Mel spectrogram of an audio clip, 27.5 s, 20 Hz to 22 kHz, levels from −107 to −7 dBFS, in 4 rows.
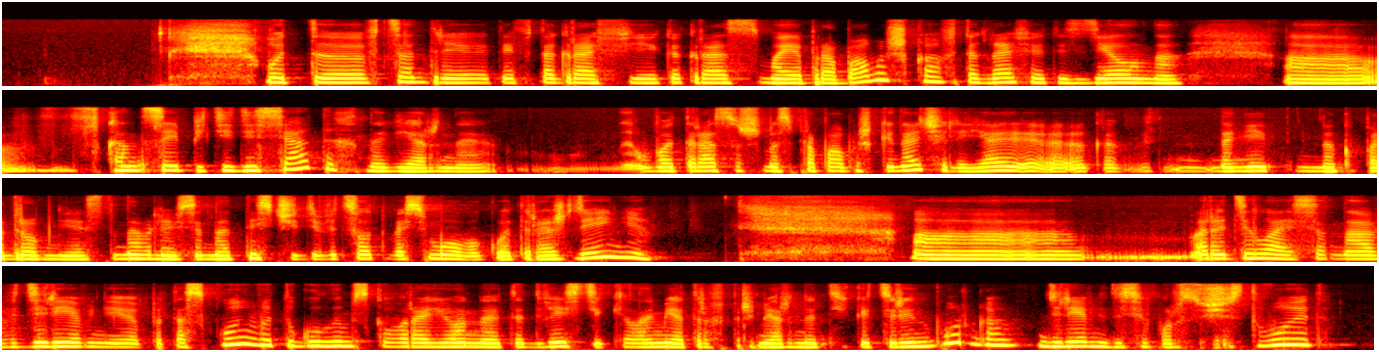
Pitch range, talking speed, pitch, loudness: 175-210 Hz, 110 wpm, 185 Hz, -26 LUFS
